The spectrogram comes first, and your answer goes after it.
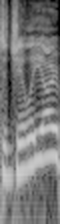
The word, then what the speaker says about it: DeGilio: He says it's pronounced DeGilio, but I don't care.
